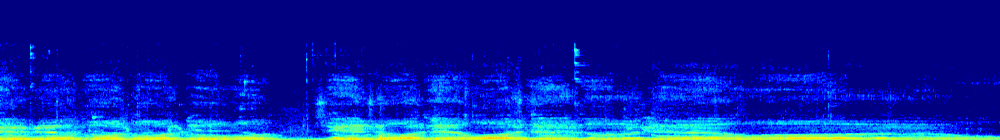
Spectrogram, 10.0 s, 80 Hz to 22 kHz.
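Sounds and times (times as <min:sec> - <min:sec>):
monks chanting deep note: 0:00.0 - 0:10.0.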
